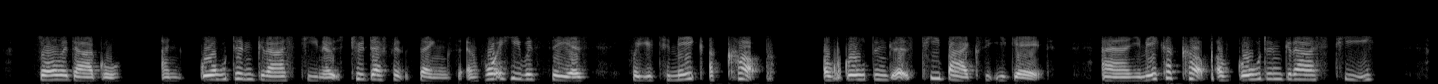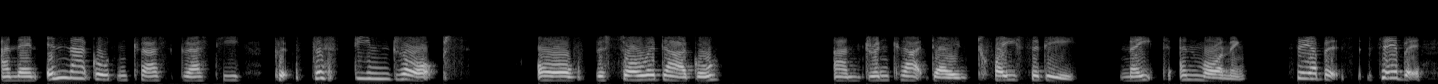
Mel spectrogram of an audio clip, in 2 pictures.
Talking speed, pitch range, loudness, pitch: 145 wpm, 185-295 Hz, -24 LUFS, 220 Hz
